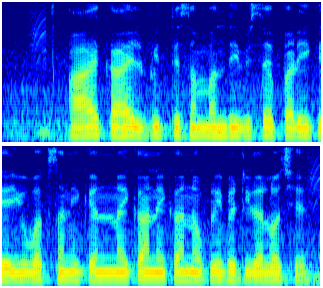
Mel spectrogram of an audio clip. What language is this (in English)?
Maithili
